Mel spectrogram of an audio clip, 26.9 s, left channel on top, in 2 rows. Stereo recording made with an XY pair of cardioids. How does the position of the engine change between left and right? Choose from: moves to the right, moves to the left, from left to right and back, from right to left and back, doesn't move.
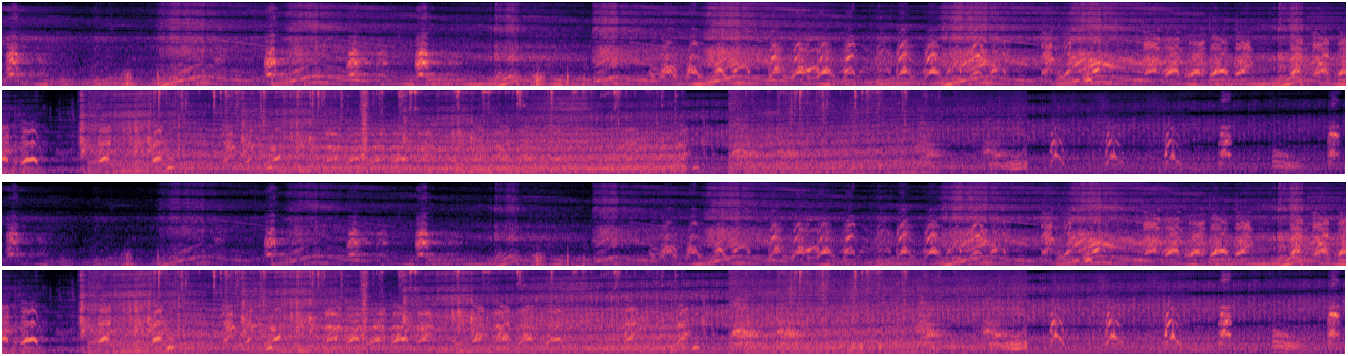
moves to the right.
